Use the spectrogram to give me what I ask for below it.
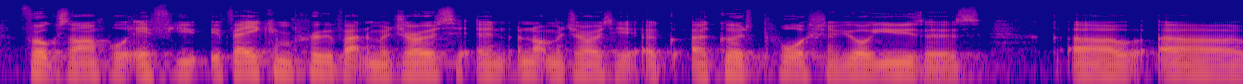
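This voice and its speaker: A man with a British accent, fairly low-pitched, at a very fast pace, monotone and flat, very clean recording with a silent background. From United Kingdom. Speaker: audience member asking a question. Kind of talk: conference Q&A question. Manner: halting, many fillers.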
